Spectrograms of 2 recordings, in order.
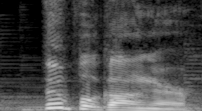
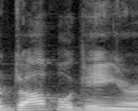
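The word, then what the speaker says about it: Doppelgänger: never play this franchise duple ganger or doppelganger as it's commonly pronounced now type of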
